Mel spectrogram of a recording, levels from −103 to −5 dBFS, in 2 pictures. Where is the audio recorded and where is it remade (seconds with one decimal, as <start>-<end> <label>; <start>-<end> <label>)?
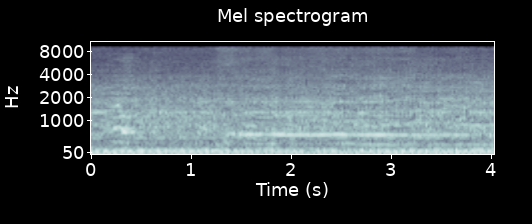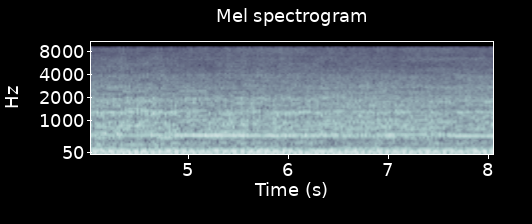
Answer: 0.0-0.5 remade; 0.5-1.2 recorded; 1.2-8.1 remade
